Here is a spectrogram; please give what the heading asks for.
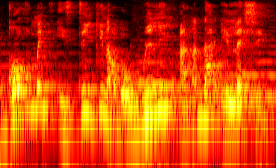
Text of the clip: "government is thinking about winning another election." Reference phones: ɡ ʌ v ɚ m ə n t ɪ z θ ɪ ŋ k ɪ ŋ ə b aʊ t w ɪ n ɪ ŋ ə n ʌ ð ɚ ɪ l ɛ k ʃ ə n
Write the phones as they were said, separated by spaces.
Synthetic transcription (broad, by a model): ɡ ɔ v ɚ m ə n t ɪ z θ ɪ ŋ k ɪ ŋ ə b aʊ t w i l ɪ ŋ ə n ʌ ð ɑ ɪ l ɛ k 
